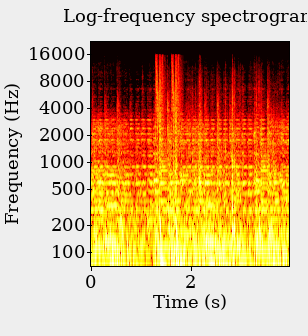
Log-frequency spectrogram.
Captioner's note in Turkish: Silah sesleri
